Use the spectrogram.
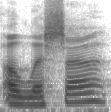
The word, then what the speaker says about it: Alicia: My name is Alicia rhymes with Patricia.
